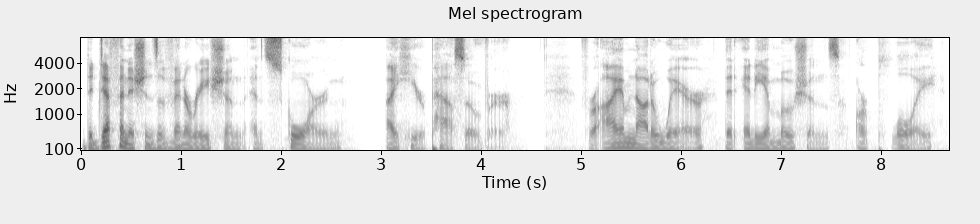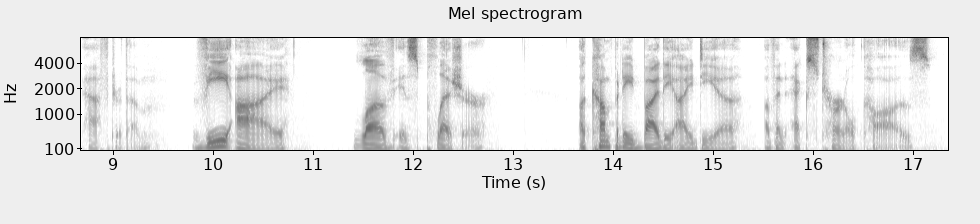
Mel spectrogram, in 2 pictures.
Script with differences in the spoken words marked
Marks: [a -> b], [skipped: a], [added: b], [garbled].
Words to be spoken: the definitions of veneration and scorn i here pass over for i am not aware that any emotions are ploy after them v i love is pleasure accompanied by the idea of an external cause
the definitions of veneration and scorn i here pass over for i am not aware that any emotions are ploy after them v i love is pleasure accompanied by the idea of an external cause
